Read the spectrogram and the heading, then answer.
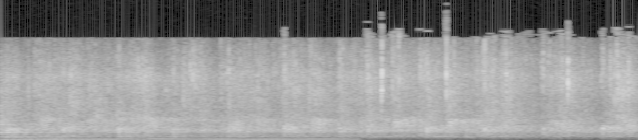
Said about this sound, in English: Hallelujah. Let's give the Lord a big hand clap of praise tonight.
